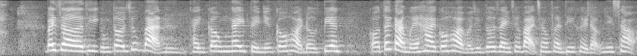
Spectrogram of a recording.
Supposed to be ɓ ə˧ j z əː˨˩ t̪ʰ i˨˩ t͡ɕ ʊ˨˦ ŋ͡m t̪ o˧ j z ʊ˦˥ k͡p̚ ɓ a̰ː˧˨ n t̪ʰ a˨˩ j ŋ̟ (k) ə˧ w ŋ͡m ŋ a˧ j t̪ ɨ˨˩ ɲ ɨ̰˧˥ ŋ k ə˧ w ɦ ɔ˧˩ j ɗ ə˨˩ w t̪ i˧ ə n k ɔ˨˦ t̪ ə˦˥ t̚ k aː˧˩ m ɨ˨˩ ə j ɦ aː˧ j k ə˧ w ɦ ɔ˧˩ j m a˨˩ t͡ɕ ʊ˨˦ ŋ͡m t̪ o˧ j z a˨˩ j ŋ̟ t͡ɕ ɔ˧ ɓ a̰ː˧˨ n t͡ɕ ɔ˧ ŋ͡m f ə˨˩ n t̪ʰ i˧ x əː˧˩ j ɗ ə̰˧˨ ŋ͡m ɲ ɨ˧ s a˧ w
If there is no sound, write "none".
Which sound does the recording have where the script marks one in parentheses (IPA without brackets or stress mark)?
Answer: k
